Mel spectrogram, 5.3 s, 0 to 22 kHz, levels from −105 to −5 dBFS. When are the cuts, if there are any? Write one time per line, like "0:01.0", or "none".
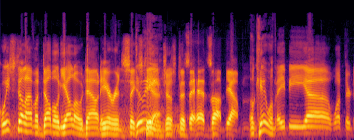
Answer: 0:04.1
